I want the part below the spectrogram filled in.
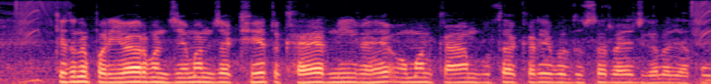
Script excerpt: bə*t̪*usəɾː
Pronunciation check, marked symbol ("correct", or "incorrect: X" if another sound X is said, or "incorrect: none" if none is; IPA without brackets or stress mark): incorrect: d̪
